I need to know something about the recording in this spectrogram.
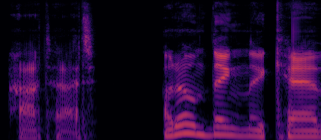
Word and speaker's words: AT-AT: Also, I know there's some back and forth on the pronunciation of whether it's AT-AT or AT-AT, with Lucas saying it's in fact pronounced AT-AT.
